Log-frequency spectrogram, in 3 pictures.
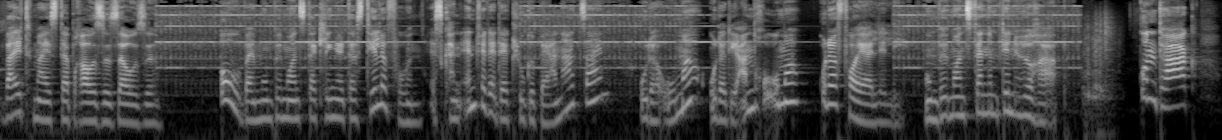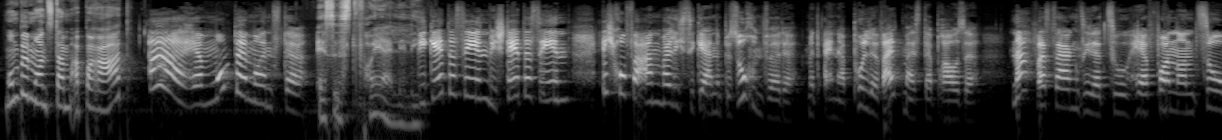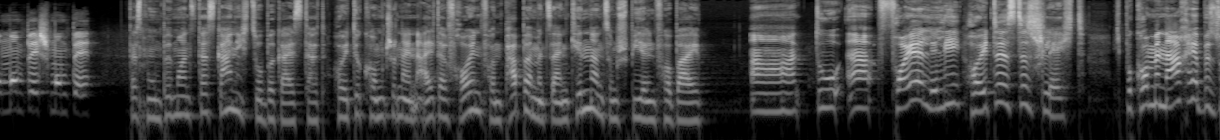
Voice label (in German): Hoerbuch; Mumpelmonster Universal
